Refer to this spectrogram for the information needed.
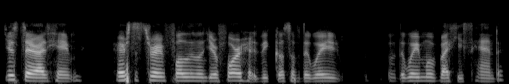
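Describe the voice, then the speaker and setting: A woman giving an expressive, giggly story narration with spontaneous reactions, often stumbling over her words. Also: low voice, a little fast, clean tone, dry recording, muffled recording. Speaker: fan fiction reader and reactor.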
